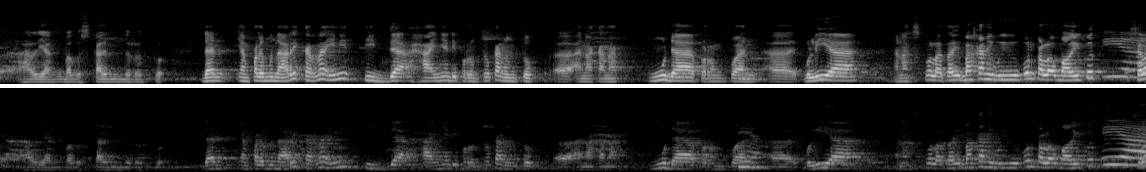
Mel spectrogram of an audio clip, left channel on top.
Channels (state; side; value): quieter; right; 12.3 dB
